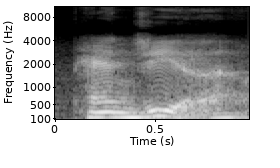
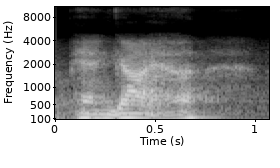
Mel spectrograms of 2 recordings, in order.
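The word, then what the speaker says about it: Pangaea: fit look like this Pangia or panga depending on how you want to pronounce it and not only did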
